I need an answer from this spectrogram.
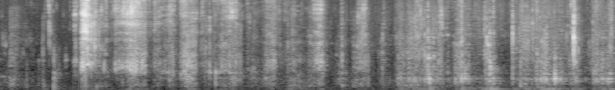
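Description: Close-up crunching of deep-fried chicken skin being chewed, with the crackle of crispy battered pieces pulled apart by hand. The loudest crunches come about a second in.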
